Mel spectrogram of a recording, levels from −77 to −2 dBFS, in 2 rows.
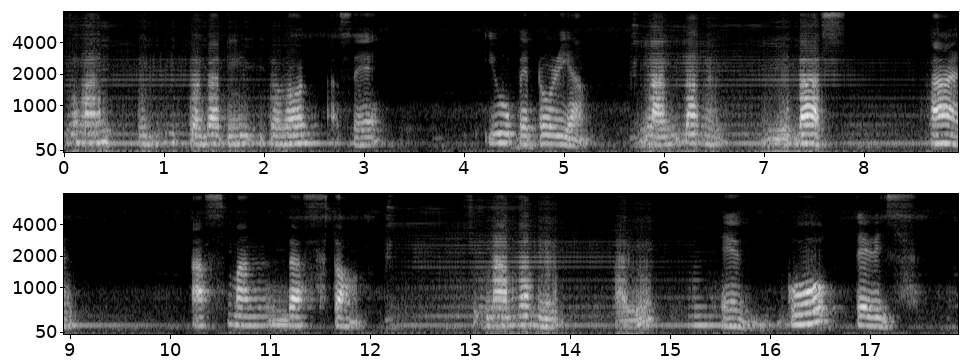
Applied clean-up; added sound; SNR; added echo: neural separator model SepFormer DNS4.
